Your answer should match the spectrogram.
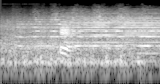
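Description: Game noise in a basketball gym under a commentator's brief "eh". A steady hum runs beneath it.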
